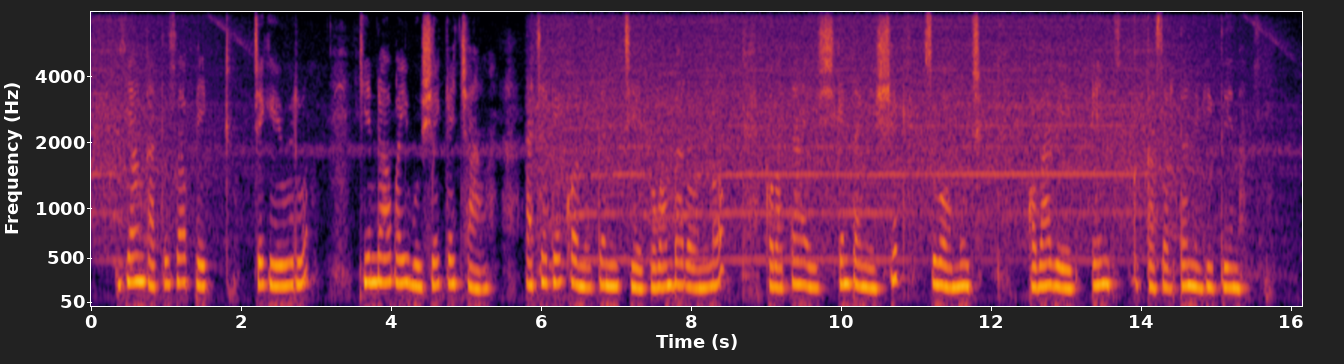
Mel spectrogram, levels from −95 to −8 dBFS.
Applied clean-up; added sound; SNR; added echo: none; Sawing; 16 dB; none.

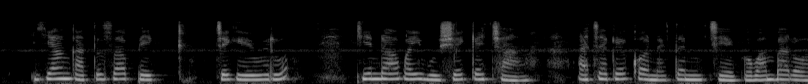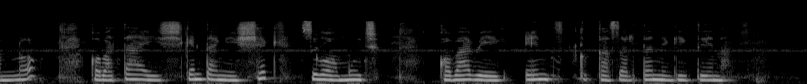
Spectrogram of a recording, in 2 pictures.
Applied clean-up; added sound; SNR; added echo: none; none; none; none.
